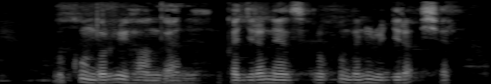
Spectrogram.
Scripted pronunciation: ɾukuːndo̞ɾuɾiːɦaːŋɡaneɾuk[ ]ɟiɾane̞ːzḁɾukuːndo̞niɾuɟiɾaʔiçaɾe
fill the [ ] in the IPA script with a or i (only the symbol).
a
